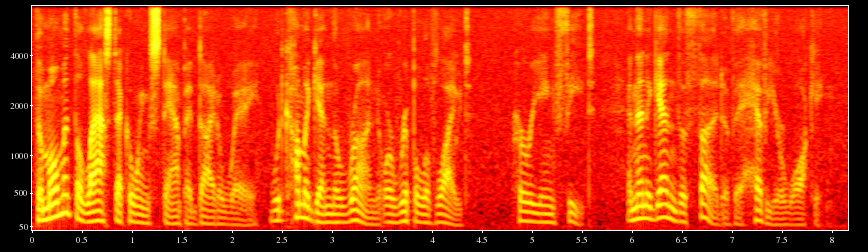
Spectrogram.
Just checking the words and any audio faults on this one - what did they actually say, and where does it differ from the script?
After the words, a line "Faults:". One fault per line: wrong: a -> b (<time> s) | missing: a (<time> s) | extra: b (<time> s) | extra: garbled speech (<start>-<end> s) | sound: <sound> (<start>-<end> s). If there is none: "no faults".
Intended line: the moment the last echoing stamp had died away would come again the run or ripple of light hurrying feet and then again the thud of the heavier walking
the moment the last echoing stamp had died away would come again the run or ripple of light hurrying feet and then again the thud of a heavier walking
Faults:
wrong: the -> a (7.0 s)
